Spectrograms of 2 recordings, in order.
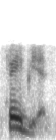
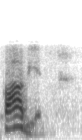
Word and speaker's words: Fabian: Everyone here in the U.S. pronounces it Fabian. – Yeah. – He pronounces his name Fabian.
